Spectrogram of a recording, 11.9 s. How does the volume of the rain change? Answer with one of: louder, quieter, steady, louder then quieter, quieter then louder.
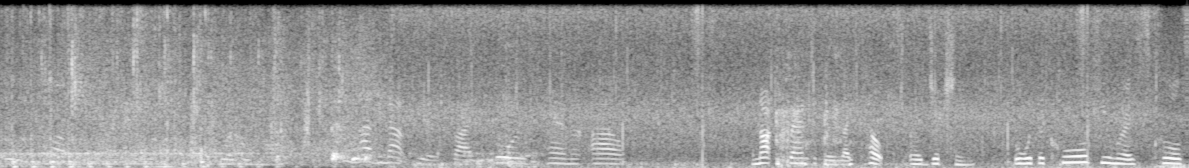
steady.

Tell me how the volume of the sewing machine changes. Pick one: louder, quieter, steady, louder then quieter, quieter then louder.
quieter then louder.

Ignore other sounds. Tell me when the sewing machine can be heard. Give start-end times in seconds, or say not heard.
0.0-5.5.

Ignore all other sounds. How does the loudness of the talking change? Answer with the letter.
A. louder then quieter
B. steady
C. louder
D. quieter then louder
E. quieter
C.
